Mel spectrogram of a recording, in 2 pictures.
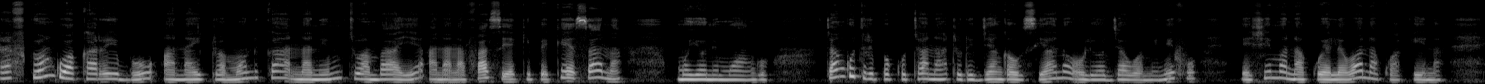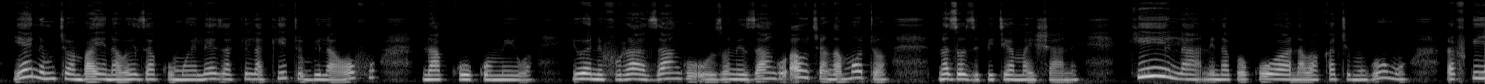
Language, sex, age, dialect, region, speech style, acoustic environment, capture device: Swahili, female, 35-44, Kenya - Mombasa, Kenya, happy, silence, mobile / Linux / Chrome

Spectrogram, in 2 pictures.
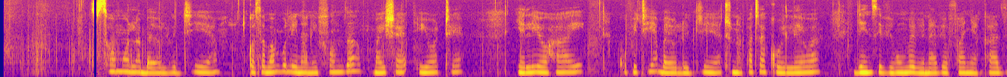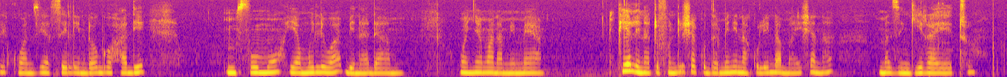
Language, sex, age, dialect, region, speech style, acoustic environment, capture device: Swahili, female, 18-24, Kenya - Nairobi Sheng-influenced, Kenya, relaxed, silence, mobile / Linux / Chrome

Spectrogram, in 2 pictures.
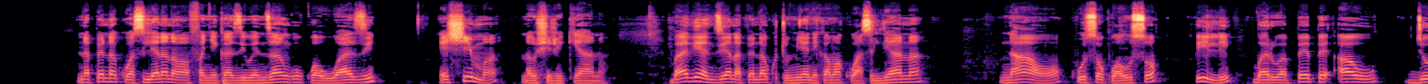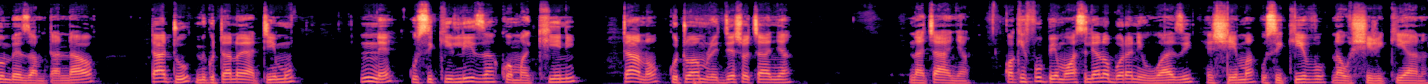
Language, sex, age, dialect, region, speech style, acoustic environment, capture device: Swahili, male, 18-24, Kenya - Nairobi Sheng-influenced, Kenya, happy, people talking, mobile / Linux / Chrome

